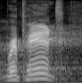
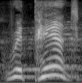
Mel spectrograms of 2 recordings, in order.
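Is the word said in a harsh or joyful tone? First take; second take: harsh; joyful. First: It is said in a harsh, condemning tone. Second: It is said in a warm, joyful tone. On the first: It is a threat of judgment. The speaker calls it wrong. "sometimes we hear that kind of street preaching like" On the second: It is an offer of good news. The speaker calls it right. "Like, I got good news"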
